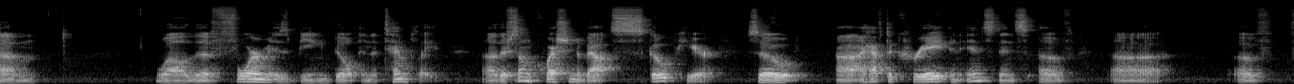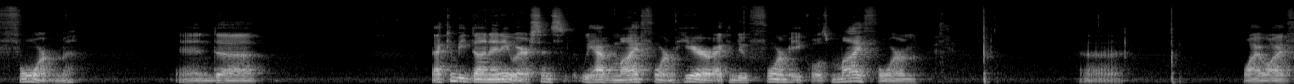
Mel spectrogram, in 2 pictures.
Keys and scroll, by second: 0.5 Down, 1.1 Up, 1.4 Down, 2.5 Up, 5.2 Down, 6.4 Up, 8.5 Up, 10.6 Up, 14.9 Right, 17.1 Left, 17.8 Up, 19.1 Down, 22.8 y, 24.6 y.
